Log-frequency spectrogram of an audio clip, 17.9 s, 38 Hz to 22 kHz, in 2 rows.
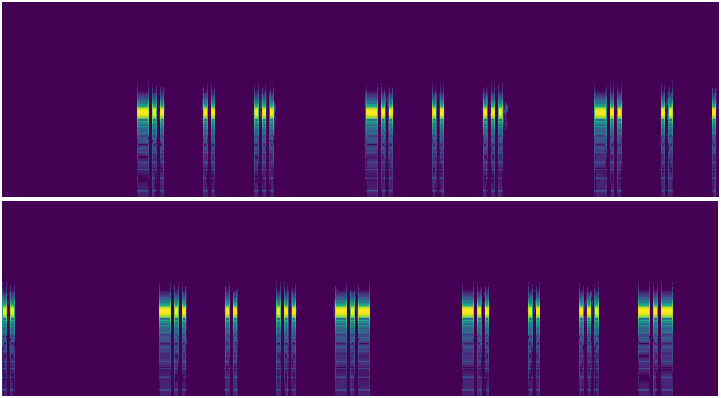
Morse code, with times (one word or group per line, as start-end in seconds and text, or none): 1.7-3.4 DIS
4.6-6.3 DIS
7.4-9.1 DIS
10.9-13.6 DISK
14.7-17.3 DISK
